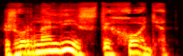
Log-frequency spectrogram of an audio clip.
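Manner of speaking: high, slow, anxious appeal; frightened pleading. A narrator's reading. Organiser fears journalists will hear, pleading in fright. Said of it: "испуганно воскликнул он".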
